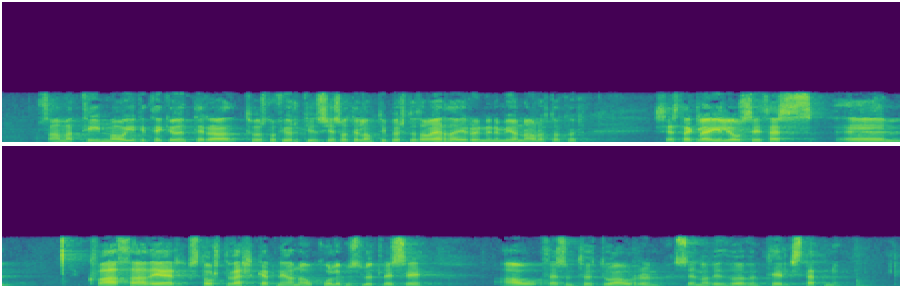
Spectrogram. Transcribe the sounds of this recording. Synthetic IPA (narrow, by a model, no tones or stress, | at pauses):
ɔsaːmat̪ʰiːmaɔɣjɛcɛt̪ʰɛːcʏʏnt̪ɪɾaðt̪ʰvœːðʏst̪ɔfjœːɾʏt̪ʰiːʏsjɛsaːt̪ɪlawŋ̥t̪ipʏr̥t̪ʏθawɛɾðaðiɾœɥnɪnɪmjœːnawlœht̪ɔhkvʏɾ̥ | sjɛ̥st̪ajklɛɣajɛljowsɪθɛs | kʰvaːðθaðɛɾst̪owr̥t̪vɛr̥kɛpnɪawnaːwkʰɔːlejp̚nɪslʏːt̪lejsɪ | awθɛsːʏmt̪ʰʏht̪ʏaːwɾʏmsɛmavɪðɦœːvʏmt̪ʰɪlst̪ɛpnʏ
